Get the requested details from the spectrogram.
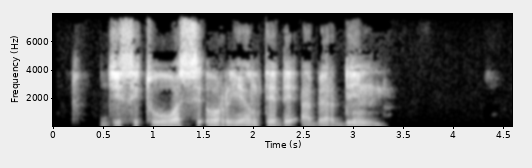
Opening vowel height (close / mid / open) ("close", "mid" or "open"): close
